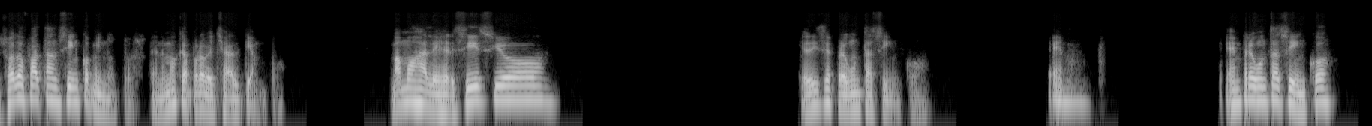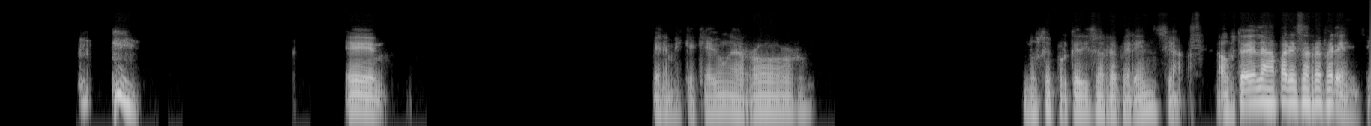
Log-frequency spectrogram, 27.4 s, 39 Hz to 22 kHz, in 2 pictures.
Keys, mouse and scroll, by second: 9.1 click.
